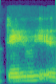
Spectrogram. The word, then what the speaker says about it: Daley: Daily is spelled D-A-L-E-Y.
